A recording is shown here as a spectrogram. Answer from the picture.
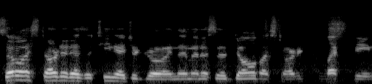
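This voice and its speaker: A man with an American accent talks at a moderate pace in a dry, close sound with no echo. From Florida. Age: 60s. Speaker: plant grower. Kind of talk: casual interview.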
